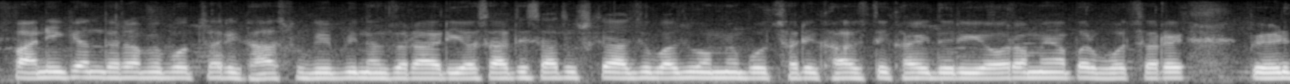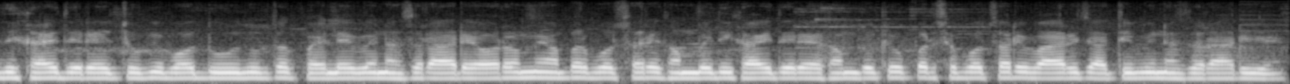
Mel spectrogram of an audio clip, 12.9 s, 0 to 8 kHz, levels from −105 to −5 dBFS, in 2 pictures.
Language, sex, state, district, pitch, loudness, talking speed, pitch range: Hindi, male, Uttar Pradesh, Deoria, 150 Hz, -18 LUFS, 345 wpm, 145-155 Hz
